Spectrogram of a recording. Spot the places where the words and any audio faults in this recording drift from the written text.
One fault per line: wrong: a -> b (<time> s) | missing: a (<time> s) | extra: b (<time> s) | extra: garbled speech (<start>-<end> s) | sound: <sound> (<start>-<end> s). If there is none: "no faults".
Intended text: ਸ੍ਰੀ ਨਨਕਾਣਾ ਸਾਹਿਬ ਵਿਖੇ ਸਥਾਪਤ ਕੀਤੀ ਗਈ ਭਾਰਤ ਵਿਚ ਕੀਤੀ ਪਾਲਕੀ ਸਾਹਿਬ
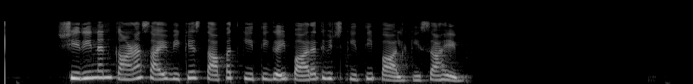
no faults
